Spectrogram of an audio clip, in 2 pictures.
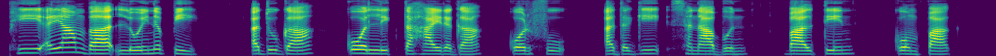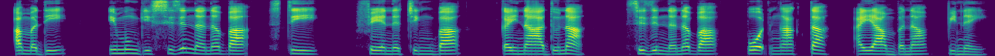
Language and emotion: Manipuri, neutral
